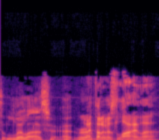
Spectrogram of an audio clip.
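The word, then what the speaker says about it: Lilla: I found a pronunciation of it online, and it was Leela. Oh, wow. Is how they pronounced it.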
